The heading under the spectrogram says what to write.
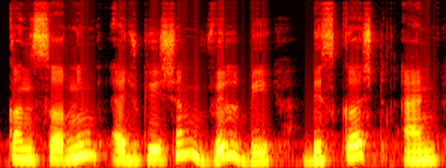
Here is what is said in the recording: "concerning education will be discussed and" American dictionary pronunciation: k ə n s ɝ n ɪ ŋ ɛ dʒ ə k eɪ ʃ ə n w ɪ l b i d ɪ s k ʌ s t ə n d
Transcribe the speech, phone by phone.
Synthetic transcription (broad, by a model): k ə n s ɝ n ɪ ŋ ɛ dʒ ə k eɪ ʃ ə n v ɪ l b i d ɪ s k ʌ s t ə n d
